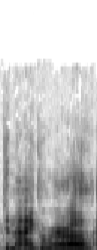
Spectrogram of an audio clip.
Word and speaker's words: Danai Gurira: I didn't go attack Danai Gurira. I could be pronouncing her name wrong. – Well, you just attacked Twitter. Her right there, didn't you? – Yeah, I did, actually. – I think that is how you say her name, actually.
